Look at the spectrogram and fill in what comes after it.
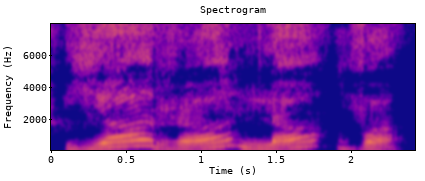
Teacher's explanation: इनके उच्चारण में जीभ मुख के किसी भाग को पूरी तरह से स्पर्श नहीं करती है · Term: अंतःस्थ व्यंजन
